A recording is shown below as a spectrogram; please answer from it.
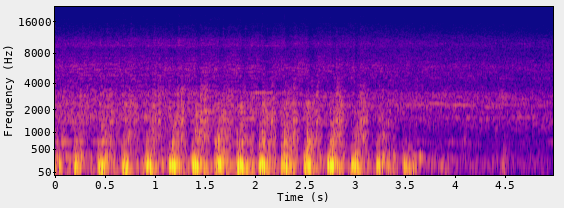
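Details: Washing machine on spin: heavy rhythmic thumps, about two per second, pounding through the cabinet; knocking so violent the cycle had to be stopped.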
